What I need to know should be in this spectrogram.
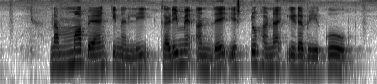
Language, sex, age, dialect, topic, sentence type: Kannada, male, 56-60, Coastal/Dakshin, banking, question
